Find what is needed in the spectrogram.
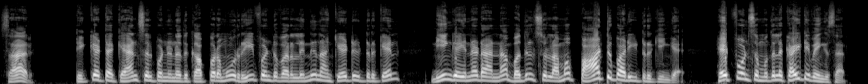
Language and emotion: Tamil, angry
